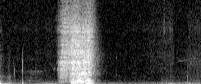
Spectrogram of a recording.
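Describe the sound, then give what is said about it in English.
A single loud, breathy honk of someone blowing their nose, lasting about half a second, with a brief low nasal buzz at its end, surrounded by quiet. “Excuse me, I got to blow my nose.”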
